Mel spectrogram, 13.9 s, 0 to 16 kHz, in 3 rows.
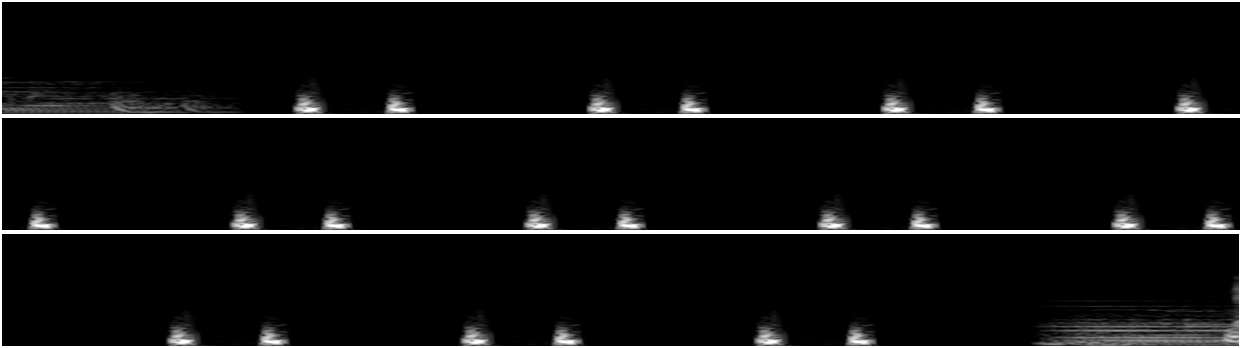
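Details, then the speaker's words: Self-test heart sounds recording: regular paired S1 and S2 heart sounds at about 55 beats a minute with no extra sounds or murmur, normal heart sounds. "and the correct answer is normal heart [Music] [Applause] [Music] sounds"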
